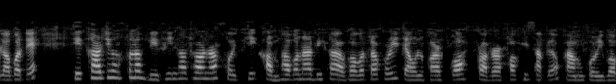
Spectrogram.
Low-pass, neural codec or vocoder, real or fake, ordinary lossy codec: none; codec, 16 kHz, 2 kbps, FunCodec, trained on Chinese and English, 25 frames a second; fake; none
